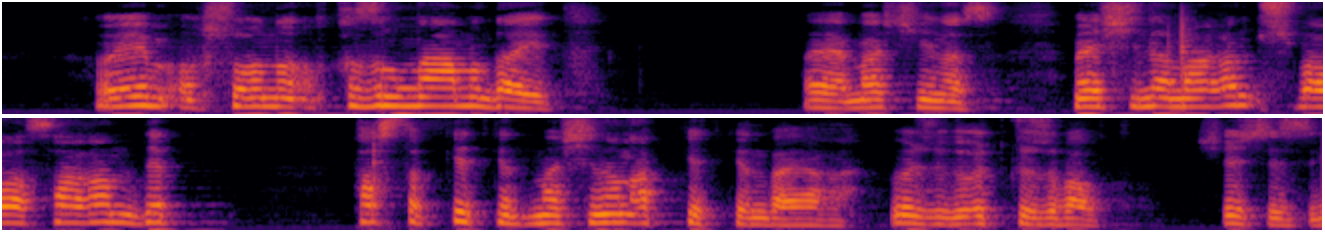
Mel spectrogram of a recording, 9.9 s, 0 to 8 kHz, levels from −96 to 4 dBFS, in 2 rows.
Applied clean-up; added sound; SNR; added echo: none; none; none; reverberation time 0.2 s.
